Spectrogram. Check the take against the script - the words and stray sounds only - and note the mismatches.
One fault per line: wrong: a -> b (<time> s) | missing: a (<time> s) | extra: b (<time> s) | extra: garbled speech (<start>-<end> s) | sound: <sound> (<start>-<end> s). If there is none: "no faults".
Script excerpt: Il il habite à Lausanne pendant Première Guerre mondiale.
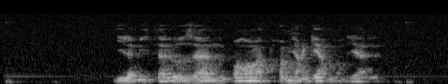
missing: il (1.3 s)
extra: la (2.5 s)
